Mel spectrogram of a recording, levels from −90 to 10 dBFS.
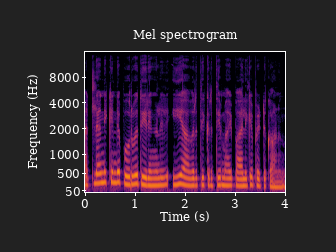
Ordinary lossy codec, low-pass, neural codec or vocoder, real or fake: none; 14.4 kHz; none; real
